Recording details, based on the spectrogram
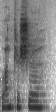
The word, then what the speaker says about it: Lancashire: The other one is S-H-I-R-E. What people would pronounce as Shire is actually a sh. So Lancashire, Gloucestershire, Hampshire. Again, I don't know why we pronounce it like that, but it's a thing that's universal across the UK, pretty much.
